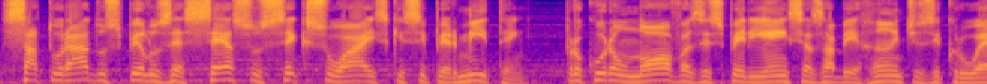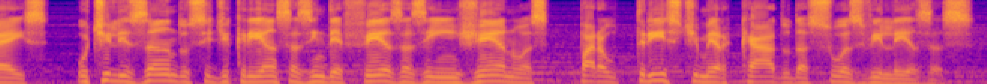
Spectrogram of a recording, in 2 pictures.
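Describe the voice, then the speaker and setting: A man voicing a patient, solemn, learned spirit instructor in formal, measured audiobook narration. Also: fairly high pitch, fairly bright tone, faint music behind. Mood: solemn, grave.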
